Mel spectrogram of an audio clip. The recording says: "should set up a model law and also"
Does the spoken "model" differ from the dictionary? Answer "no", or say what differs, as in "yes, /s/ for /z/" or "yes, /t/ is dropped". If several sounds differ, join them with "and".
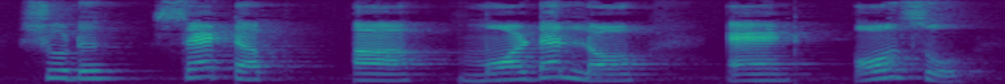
yes, /n/ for /l/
